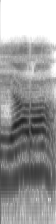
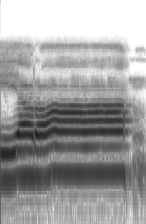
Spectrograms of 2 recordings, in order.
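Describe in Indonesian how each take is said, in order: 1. Vokal dalam kata itu dibaca pendek. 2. Vokal dalam kata itu dibaca panjang. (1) "Yang benar" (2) "Pokoknya panjang dibaca"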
